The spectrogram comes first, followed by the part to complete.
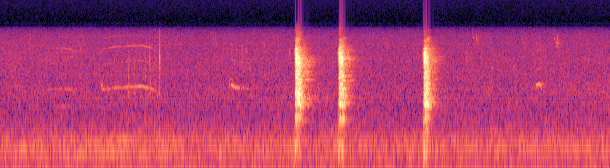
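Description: Border collie barking three short, sharp times during rough play with another dog: two barks close together, then a third about a second and a half later.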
